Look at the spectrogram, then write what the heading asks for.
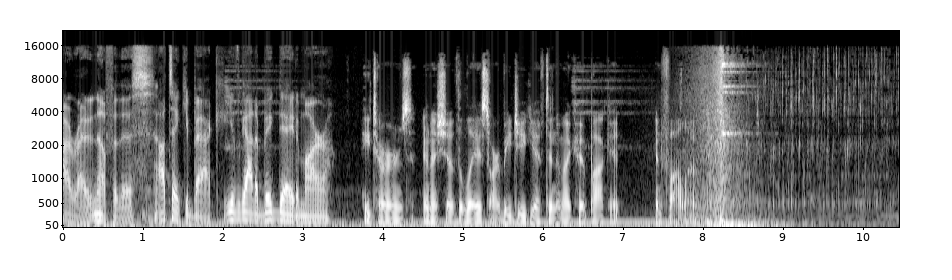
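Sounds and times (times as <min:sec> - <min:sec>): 
speech: 0:00.0 - 0:08.3
hot cocoa poured into a cup: 0:08.2 - 0:10.4.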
